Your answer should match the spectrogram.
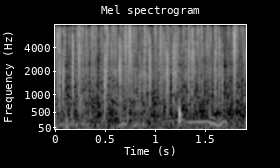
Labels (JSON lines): {"label": "biophony, cascading saw", "recorder": "SoundTrap 600 or HydroMoth"}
